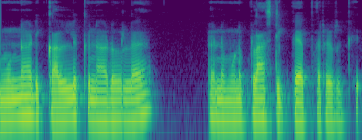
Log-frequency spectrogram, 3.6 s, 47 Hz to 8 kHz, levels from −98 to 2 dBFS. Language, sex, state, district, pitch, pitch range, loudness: Tamil, male, Tamil Nadu, Nilgiris, 105 Hz, 100-110 Hz, -19 LUFS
